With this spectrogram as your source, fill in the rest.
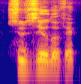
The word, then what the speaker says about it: Suzilovic: So how it's truly pronounced is Zon Philippe, Jean Philippe, and his last name. At first, and his last name is Suzilovic. Suzanne Philippe Suzilovic. Based on the pronunciation guide.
